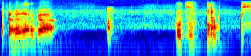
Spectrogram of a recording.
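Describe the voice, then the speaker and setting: A man in a casual chat, heard over a choppy online call line and repeatedly checking whether he can be heard. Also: on the high side. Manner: quick, repeated checks on the connection. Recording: dull lo-fi call audio with faint noise.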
